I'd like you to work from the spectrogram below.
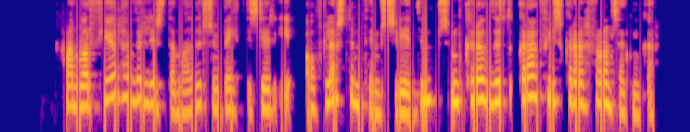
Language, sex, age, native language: Icelandic, female, 40-49, Icelandic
